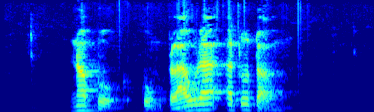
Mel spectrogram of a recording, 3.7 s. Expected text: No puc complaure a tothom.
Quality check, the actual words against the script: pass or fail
pass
